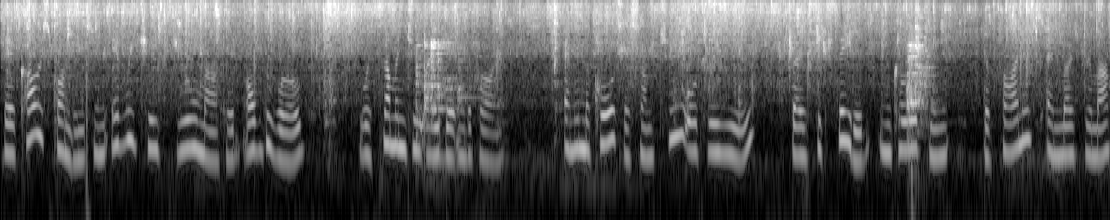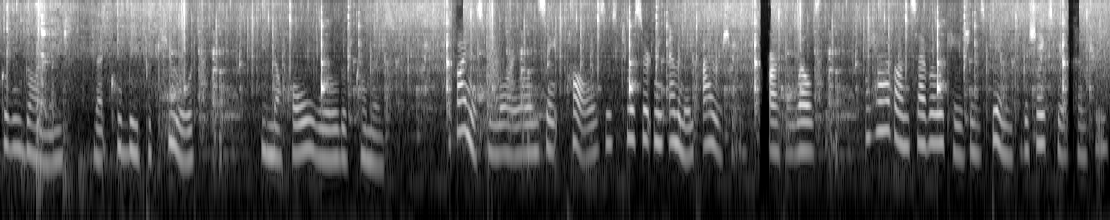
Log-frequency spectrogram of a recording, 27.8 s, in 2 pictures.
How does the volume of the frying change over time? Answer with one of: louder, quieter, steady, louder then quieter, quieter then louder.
steady.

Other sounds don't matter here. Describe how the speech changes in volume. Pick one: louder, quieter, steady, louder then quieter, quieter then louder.
steady.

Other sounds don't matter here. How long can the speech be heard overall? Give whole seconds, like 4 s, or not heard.
27 s.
